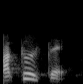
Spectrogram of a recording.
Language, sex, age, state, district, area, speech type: Malayalam, male, 18-30, Kerala, Wayanad, rural, conversation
